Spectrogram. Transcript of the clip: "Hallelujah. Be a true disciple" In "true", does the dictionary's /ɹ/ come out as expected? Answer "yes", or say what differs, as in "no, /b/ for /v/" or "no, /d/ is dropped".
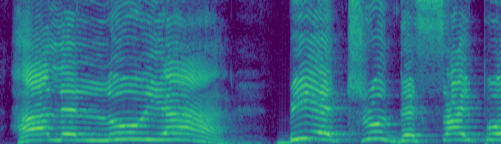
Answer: yes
